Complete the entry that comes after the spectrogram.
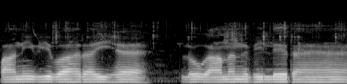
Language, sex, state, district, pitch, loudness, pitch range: Hindi, male, Jharkhand, Deoghar, 115 Hz, -15 LUFS, 115-120 Hz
